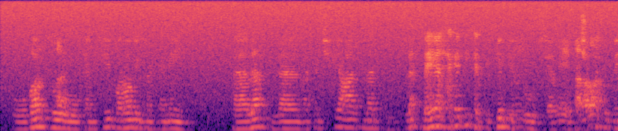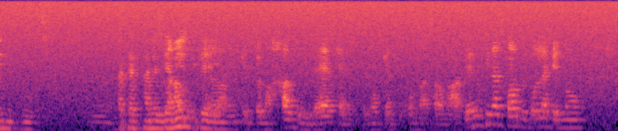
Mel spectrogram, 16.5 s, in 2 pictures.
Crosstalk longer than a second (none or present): present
